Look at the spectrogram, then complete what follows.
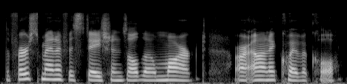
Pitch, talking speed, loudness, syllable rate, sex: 200 Hz, 120 wpm, -17 LUFS, 5.9 syllables/s, female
